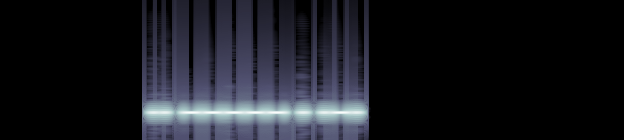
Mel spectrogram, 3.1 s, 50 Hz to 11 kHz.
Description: Morse code, heard as a keyed tone, about 44 wpm, 700 Hz. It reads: I0ER
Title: DXCC-100 Call Signs - 4 Characters - 45wpm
